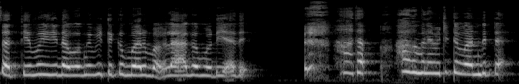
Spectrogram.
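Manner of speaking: distraught sobbing confession; tearful, gasping between phrases; crying. Acted. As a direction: pour it out through tears. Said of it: "நீ எதுக்கிட்ட அழுதுட்டு வர".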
